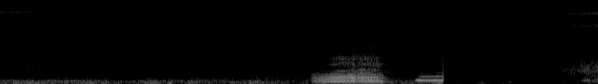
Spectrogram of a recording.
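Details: Snoring from a sleeping baby pug.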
